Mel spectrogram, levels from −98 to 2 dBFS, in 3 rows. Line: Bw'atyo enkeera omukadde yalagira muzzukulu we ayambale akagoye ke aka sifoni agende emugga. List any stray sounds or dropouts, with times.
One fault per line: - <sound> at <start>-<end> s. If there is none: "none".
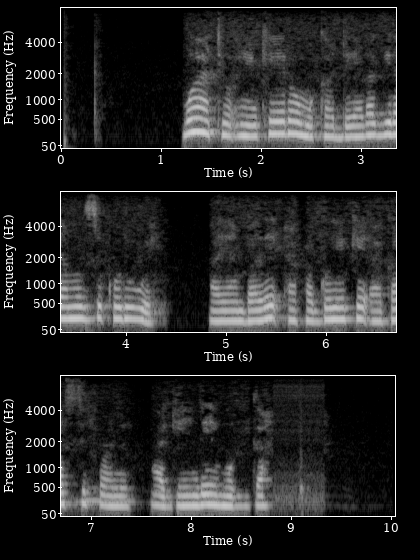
- whoosh at 9.1-9.2 s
